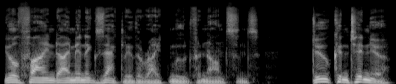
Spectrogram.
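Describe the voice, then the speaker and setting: A man voicing a brisk, imperious Victorian detective from a mystery story, sardonic and clipped. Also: low voice, animated, breathy edge, dry recording, clean studio sound. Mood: commanding.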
